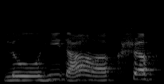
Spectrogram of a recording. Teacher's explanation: क्ष में छ का उच्चारण नहीं होगा मूर्धन्य श होगा क के साथ में श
